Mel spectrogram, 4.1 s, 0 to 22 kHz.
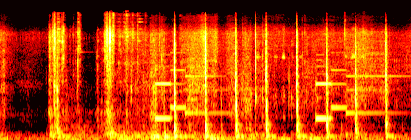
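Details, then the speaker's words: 2011–2019 Ford Fiesta recirculation blend door actuator under the passenger-side dash; uneven sharp plastic clicks about three a second with faint motor whir as the door tries to move, failing actuator. "yeah you can kind of see in there not sure if the camera will pick it up but the door is trying to move"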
